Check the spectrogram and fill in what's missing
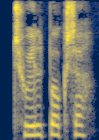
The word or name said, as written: twillbukser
